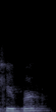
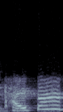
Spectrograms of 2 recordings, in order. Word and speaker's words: Kuiper: Is it Cooper? It's Kuiper, but he doesn't care how you say it.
